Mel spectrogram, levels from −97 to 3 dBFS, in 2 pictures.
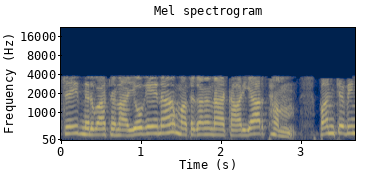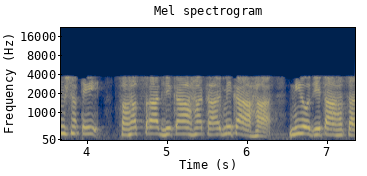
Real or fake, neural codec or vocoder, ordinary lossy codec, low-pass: fake; codec, 16 kHz in and 24 kHz out, 2.2 kbps, FireRedTTS-2 codec; MP3, 32 kbps; 3.6 kHz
